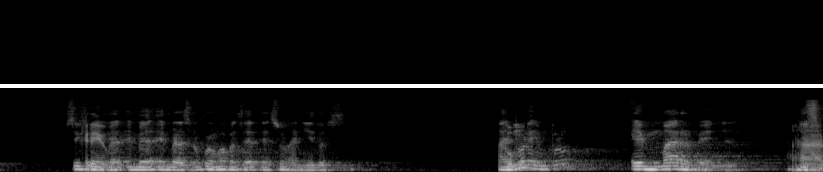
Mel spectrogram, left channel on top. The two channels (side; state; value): left; silent; digital silence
